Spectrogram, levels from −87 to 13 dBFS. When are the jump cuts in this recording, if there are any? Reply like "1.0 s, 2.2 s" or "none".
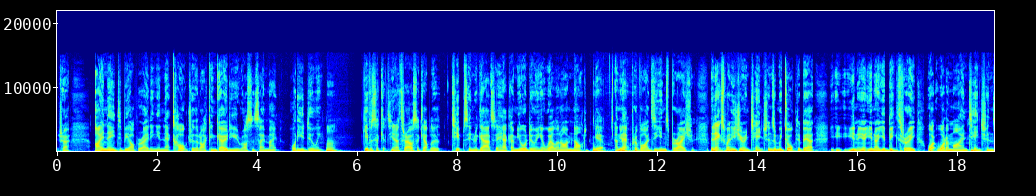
none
